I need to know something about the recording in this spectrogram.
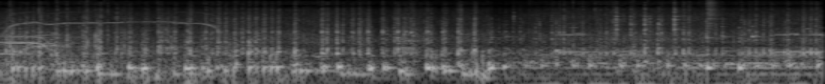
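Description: Marching band percussion section playing: drumline snares, tenors and bass drums in rapid strokes, with pit keyboards, and one high held note over the first two seconds.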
